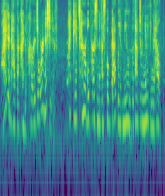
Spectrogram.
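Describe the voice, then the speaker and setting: A woman's voice: a little high, rapid-fire, noisy background, lightly acted. A woman playing a humble, regretful theater colleague in a video game, sincere and self-critical.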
